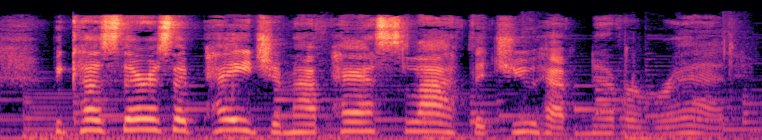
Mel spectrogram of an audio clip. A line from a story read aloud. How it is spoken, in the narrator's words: he went on, smiling sadly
